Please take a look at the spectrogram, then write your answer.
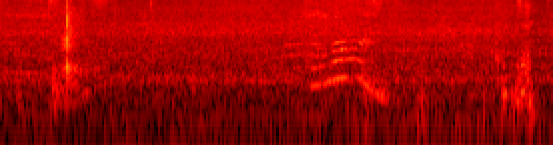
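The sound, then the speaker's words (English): A single adoptable cat, one set for a cat cafe in San Francisco, meows once, a clear rising-then-falling call near the middle, with a few soft clicks and thumps before and after against a quiet background. “This is just one of the cats coming soon to a cafe near you.”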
